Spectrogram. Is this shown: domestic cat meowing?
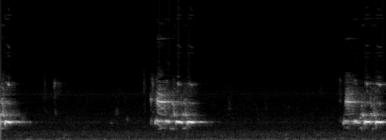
no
